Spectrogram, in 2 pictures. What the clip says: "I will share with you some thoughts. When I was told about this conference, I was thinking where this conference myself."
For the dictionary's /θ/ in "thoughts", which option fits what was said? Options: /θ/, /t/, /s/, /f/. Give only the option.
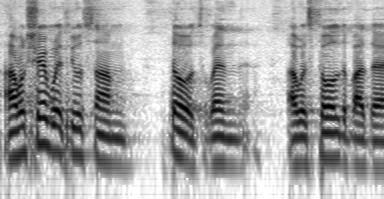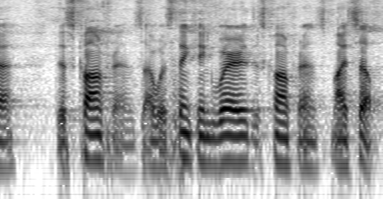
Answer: /θ/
